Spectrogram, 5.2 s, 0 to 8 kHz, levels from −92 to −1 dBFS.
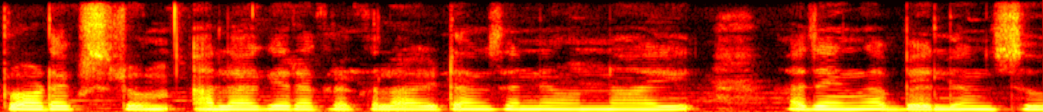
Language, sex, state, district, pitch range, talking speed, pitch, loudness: Telugu, female, Andhra Pradesh, Sri Satya Sai, 230-235 Hz, 115 wpm, 230 Hz, -14 LUFS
